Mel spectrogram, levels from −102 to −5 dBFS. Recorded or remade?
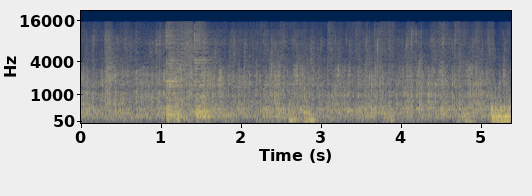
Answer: recorded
